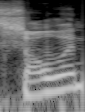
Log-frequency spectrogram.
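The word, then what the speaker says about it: Solon: Is it Solen? Is that how you say it? Correct. Cleveland suburb.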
